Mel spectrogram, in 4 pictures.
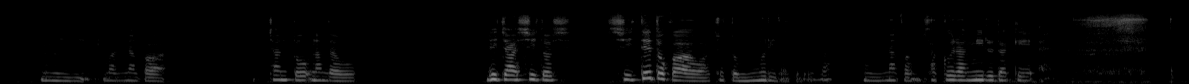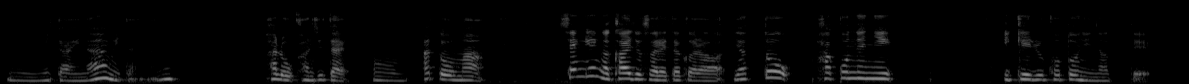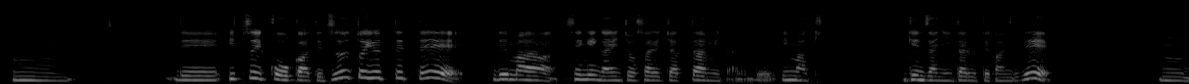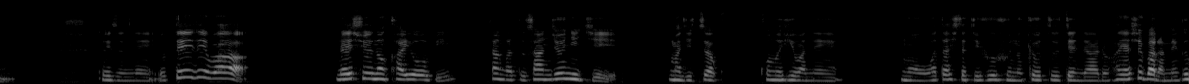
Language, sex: Japanese, female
